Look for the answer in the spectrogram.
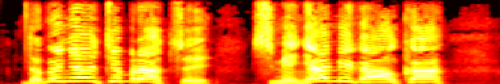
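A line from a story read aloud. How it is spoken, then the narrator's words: Shouted. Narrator (Russian): крикнул он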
